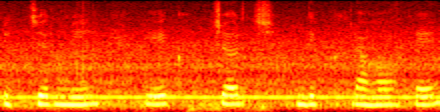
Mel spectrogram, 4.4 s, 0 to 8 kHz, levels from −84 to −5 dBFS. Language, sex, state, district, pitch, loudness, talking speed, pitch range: Hindi, female, Haryana, Rohtak, 210 Hz, -17 LUFS, 95 wpm, 205-220 Hz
